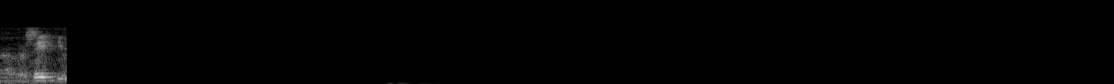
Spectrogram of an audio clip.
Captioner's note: video and audio cuts off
